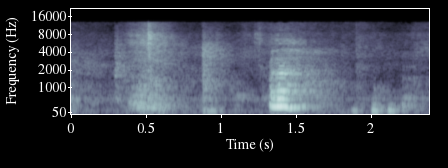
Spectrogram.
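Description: A person's brief hesitant "uh", a short sound with a falling pitch, preceded by a short breathy sound.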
